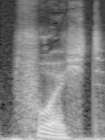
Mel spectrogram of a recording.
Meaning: fear; fright; anxiety
- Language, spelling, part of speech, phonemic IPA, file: German, Furcht, noun, /fʊrçt/, De-Furcht.ogg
